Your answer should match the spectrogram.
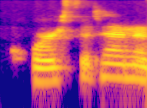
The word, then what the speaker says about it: quercetin: And the one that you just mentioned, I'm probably going to say it wrong, but quercetin, is that how you say it? – Yeah.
